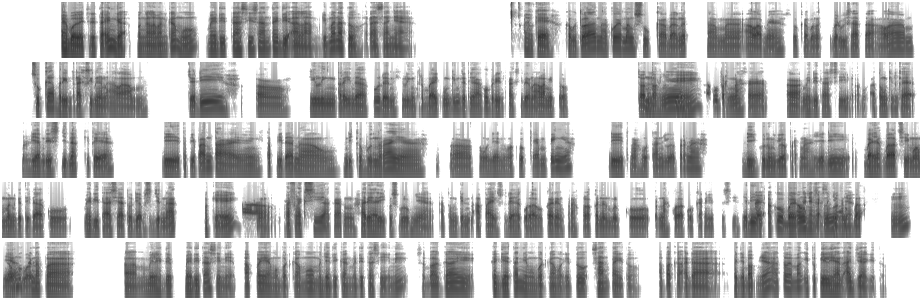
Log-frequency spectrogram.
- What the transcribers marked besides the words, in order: tapping; in English: "healing"; in English: "healing"
- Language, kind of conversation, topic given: Indonesian, podcast, Bagaimana rasanya meditasi santai di alam, dan seperti apa pengalamanmu?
